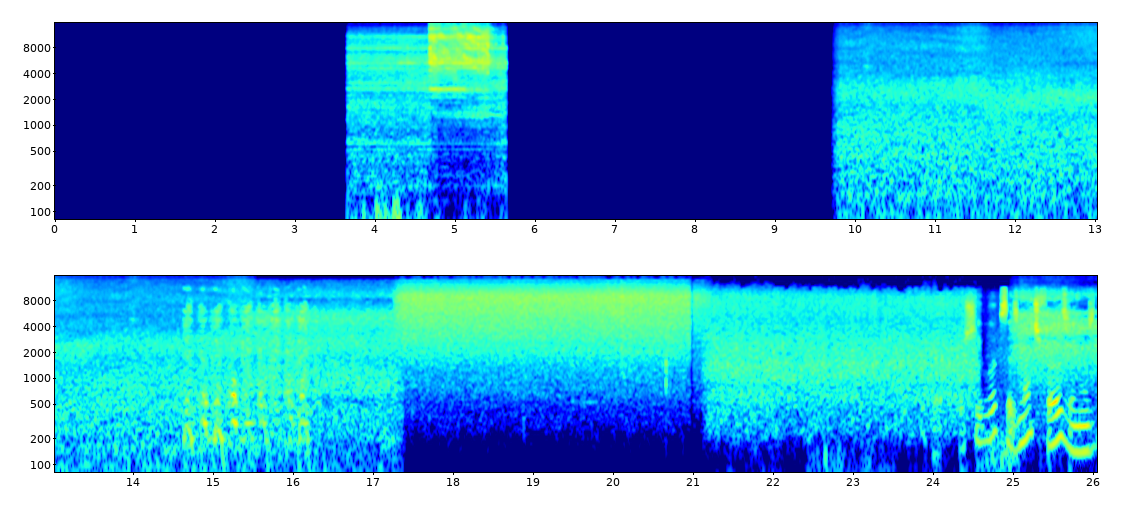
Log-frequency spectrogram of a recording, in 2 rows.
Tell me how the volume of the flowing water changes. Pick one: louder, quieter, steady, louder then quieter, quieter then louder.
steady.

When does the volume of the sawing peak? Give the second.
15 s.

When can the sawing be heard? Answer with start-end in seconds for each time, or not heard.
3.6-5.7, 14.6-16.4.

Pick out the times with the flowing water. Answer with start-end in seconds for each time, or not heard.
9.7-26.0.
